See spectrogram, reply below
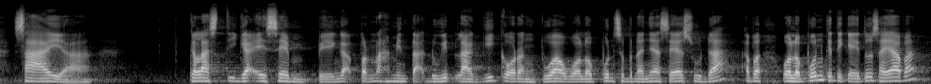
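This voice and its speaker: A man preaching a morning study sermon in a mosque, chatty and full of questions to the audience, often acting out the people he quotes in a lower voice. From West Sumatra. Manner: conversational, keeps asking the audience questions. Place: mosque hall. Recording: long reverb in a mosque hall.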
